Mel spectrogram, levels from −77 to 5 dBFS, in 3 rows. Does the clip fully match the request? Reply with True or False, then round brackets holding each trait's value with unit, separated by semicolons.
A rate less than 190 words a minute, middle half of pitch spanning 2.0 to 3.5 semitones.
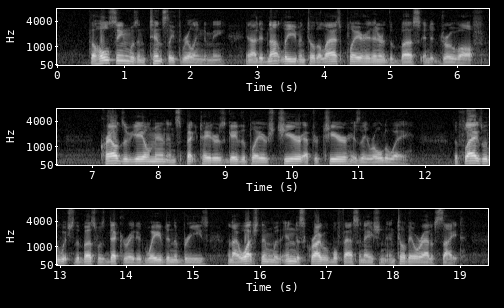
False (205 wpm; 3.0 semitones)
